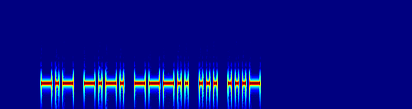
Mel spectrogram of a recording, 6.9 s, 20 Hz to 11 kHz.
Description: Morse code, heard as a keyed tone, about 20 wpm, 700 Hz. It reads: KC8SV
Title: USA Call Signs - 5 Characters - Repeated 3x - 20wpm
